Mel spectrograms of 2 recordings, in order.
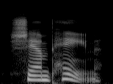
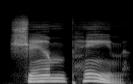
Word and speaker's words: champagne: Champagne. Ooh, fancy. C H A M P A G N E. Champagne. The G is silent and honestly so is the E.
